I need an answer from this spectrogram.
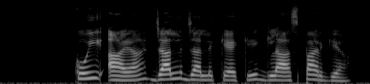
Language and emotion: Punjabi, neutral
